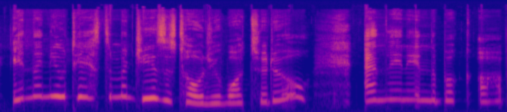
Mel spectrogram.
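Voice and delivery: high, loud preaching retort; forceful rebuttal. Real, not acted. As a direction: hit back at the objection. Rebuts an expected objection.

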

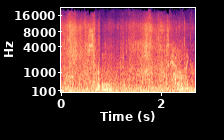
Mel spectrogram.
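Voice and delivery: soft unvoiced whisper. Real, not acted. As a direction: keep it hushed and low. Quiet at night near wildlife.

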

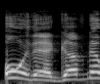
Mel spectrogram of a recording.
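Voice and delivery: high, hammed-up Cockney call; bad Cockney accent. Co-host mimicking Mary Poppins film, bad Cockney accent. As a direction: do a terrible Cockney chimney sweep. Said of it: "with a bad Cockney accent".

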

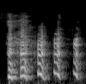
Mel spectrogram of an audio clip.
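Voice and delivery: loud high laugh bursting out; high burst of laughter. Real, not acted. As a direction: laugh hard at the punchline. Laughing at own story.

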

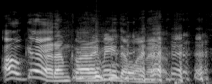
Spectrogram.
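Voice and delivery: high, laughing delight; real giggly relief, high-pitched. Real, not acted. Relieved laughter over made-up rule.

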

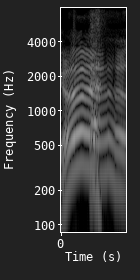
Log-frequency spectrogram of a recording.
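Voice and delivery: high, loud drawn-out "ah"; playful alarmed whoop; mock yell. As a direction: imitate a dad's fake-drop holler. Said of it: "go like".

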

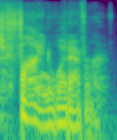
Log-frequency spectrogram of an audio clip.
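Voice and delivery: soft, low, mildly dismissive; bored dog. Acted. Bored dog giving up on the humans, muttered low. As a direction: give up like a bored dog, dropping low and quiet. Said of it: "the dog gets a little bored".

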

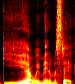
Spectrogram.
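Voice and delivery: low, subdued admission with no emotion; Bill Belichick. Retold or imitated. Coach stoically owning up to a mistake, low and deadpan. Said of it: "I'm saying it in his, his tone".

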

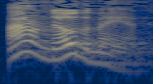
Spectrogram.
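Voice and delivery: loud, forceful denial; emphatic oath. Acted. Peter denies Jesus to a girl's accusation, emphatic and loud. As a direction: swear it out loudly, as if under oath. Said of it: "with an oath".

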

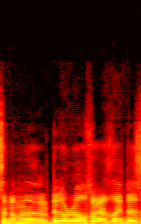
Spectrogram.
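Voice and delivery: normal talking voice

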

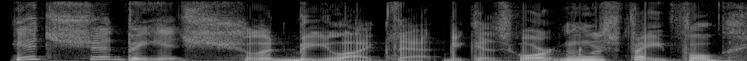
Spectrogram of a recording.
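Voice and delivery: triumphant storybook ending, high then settling; story narration. A narrator's reading. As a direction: start high and jubilant, ease into the close. Reads a rhyming story aloud.

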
